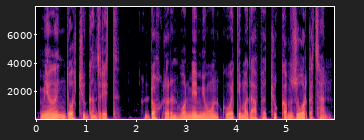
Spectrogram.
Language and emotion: Kashmiri, sad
